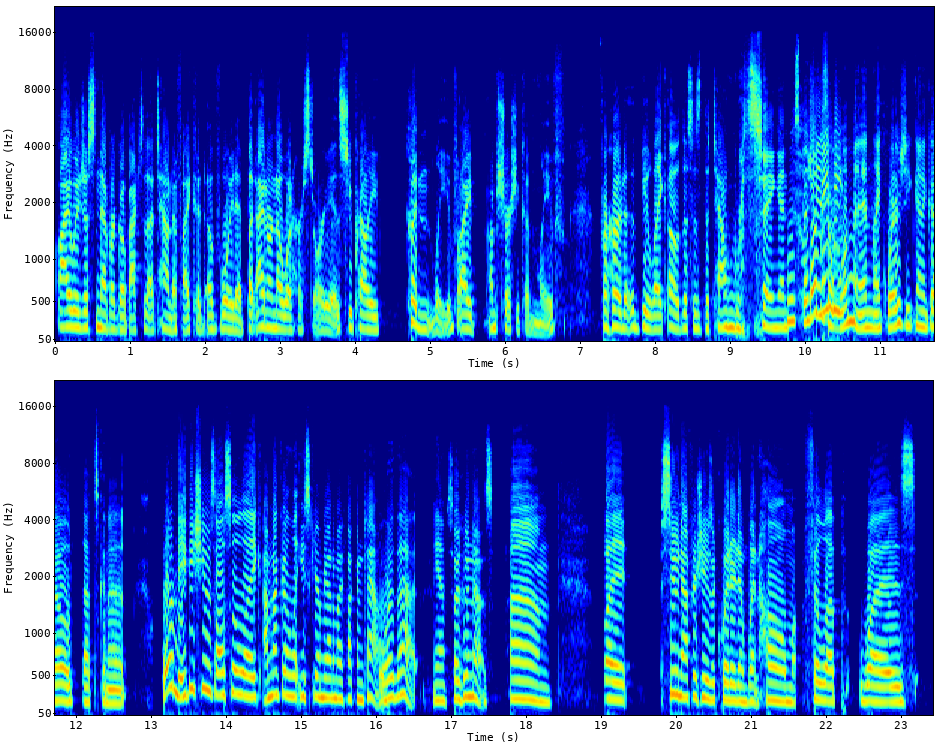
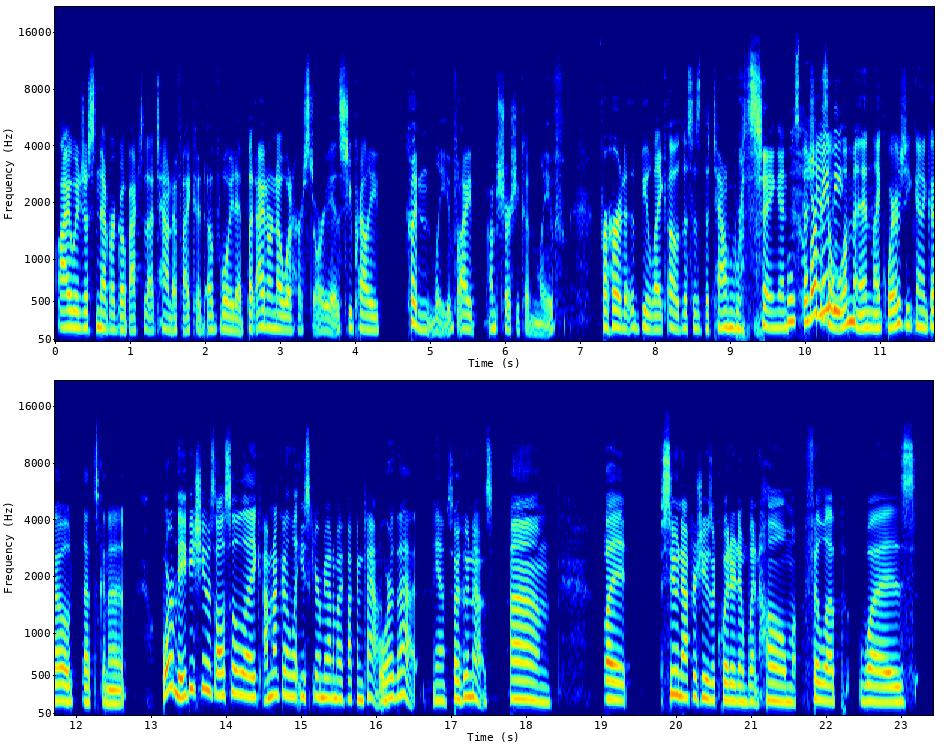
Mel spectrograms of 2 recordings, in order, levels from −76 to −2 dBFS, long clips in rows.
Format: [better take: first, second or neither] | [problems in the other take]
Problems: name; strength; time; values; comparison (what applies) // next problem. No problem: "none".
second | distortion; slight; 10 dB below the speech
